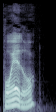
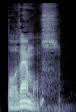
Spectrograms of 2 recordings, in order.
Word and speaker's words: podemos: Remember that when there is no written accent or consonant other than S or N at the end, the stress will always be on the second to last syllable. So it's puedo, but then podemos.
